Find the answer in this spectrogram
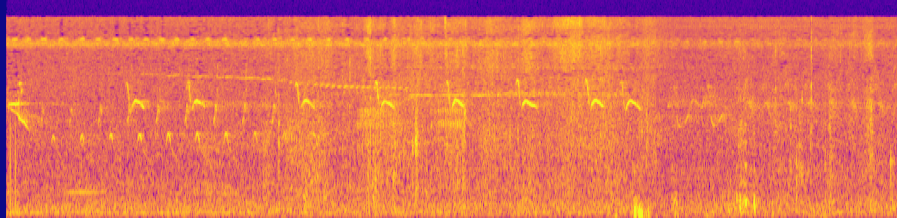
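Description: Quiet outdoor ambience: a bird repeats a short, arched chirp about once every two-thirds of a second, over a faint steady high tone, with one soft thump a little over six seconds in.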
